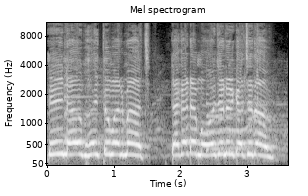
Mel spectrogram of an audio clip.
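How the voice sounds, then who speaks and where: A man's cartoonish character voice at extremely high pitch, monotone and flat in intonation, at a moderate pace, with clear background noise. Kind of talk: market hawker's call.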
